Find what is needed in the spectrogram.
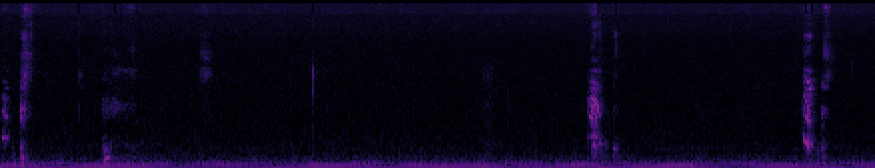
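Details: Night-time sneezing fit, mostly stifled: several brief, muffled, held-back sneezes spaced irregularly over quiet room hum, each coming out small and suppressed.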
